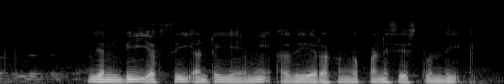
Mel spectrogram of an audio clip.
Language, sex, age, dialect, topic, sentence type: Telugu, male, 18-24, Southern, banking, question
